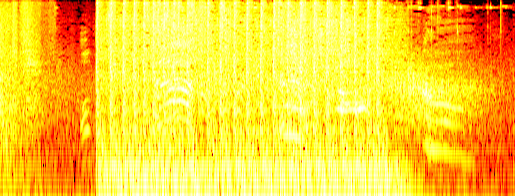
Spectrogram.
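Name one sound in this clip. An automatic rifle fires rapid bursts at close range.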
